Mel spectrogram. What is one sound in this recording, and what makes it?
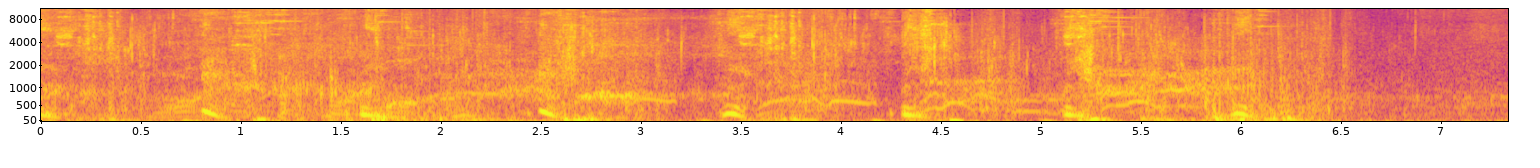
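Groaning creatures snarl and growl.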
